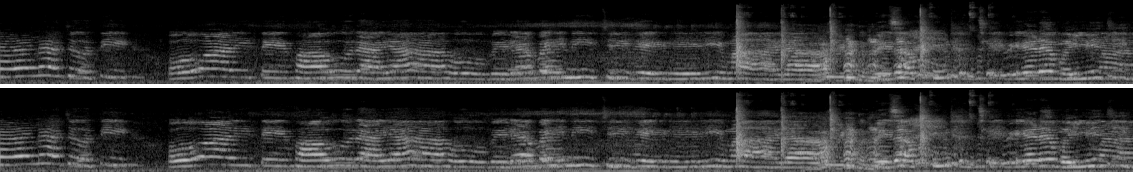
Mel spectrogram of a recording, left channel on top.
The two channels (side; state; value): both; normal; correlation 0.36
